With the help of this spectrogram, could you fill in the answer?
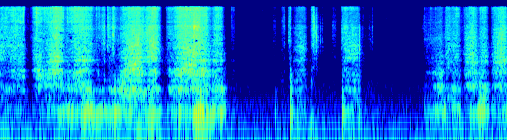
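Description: A small, solid dark grey chunk of drawing carbon, held in the hand, is rubbed firmly across a powder-covered cloth or canvas sheet to draw thick black lines. It makes a bright, continuous scraping rub. Long strokes give way to a near-silent stretch broken by a few short scrapes, then the rubbing resumes.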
